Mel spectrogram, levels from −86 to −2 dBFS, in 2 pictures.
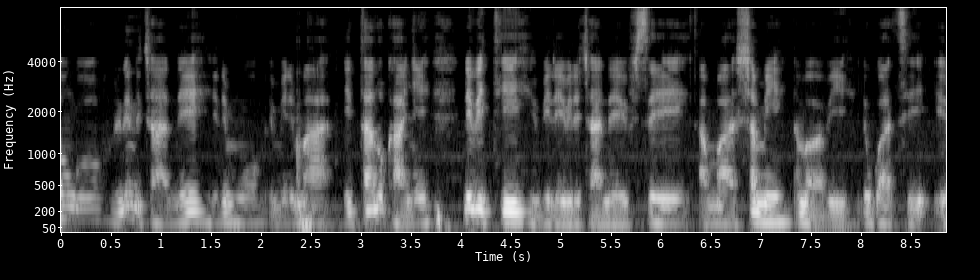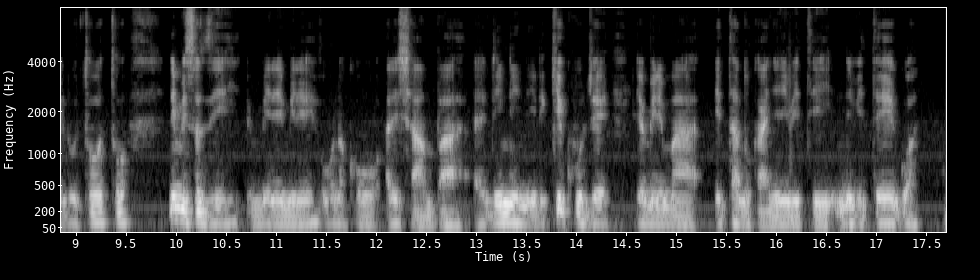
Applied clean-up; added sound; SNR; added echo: none; none; none; none.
